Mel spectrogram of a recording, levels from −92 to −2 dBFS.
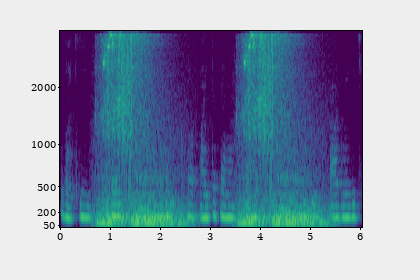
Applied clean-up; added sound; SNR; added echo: none; Squeak; -5 dB; reverberation time 0.5 s.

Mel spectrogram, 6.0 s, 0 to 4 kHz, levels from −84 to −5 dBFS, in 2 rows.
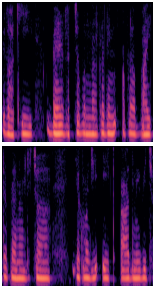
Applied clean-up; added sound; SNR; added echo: none; none; none; none.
